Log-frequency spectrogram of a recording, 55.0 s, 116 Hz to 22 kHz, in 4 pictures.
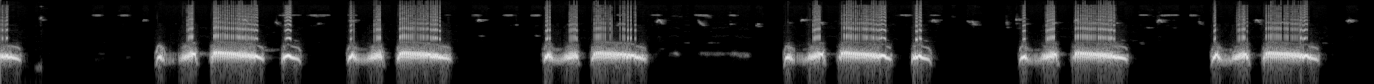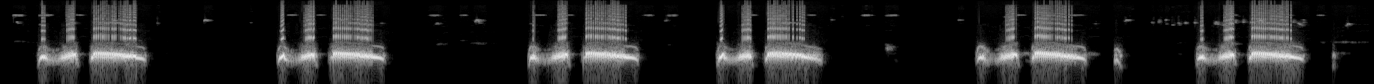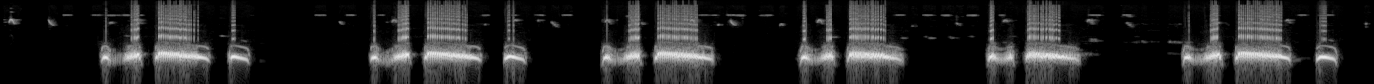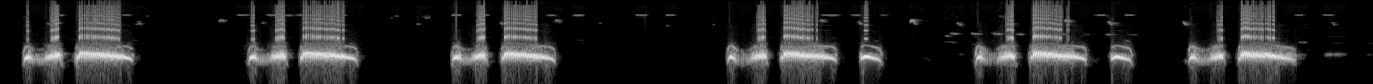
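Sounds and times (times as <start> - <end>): dove cooing: 0.0 - 0.5, 1.5 - 4.6, 5.3 - 9.4, 10.2 - 13.3, 14.1 - 15.4, 16.5 - 17.7, 19.0 - 20.3, 20.9 - 22.1, 23.5 - 27.3, 28.4 - 30.1, 31.2 - 32.9, 33.5 - 42.7, 43.6 - 44.9, 45.7 - 47.0, 47.9 - 50.1, 50.8 - 54.9.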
